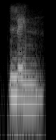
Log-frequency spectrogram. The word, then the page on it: linn: Indian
